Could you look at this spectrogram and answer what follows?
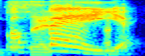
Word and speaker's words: buffet: this one what is this I I I buffet buffet a we say it as a b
